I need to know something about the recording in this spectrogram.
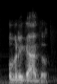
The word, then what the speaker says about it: obrigado: Obrigado.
